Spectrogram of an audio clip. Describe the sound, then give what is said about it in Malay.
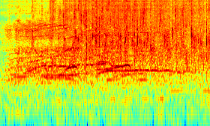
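Audience applause at a talk show, a loud, steady wash of many hands clapping that holds evenly for about four seconds with no voices standing out. “Pakai tepuk tangan lagi.”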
